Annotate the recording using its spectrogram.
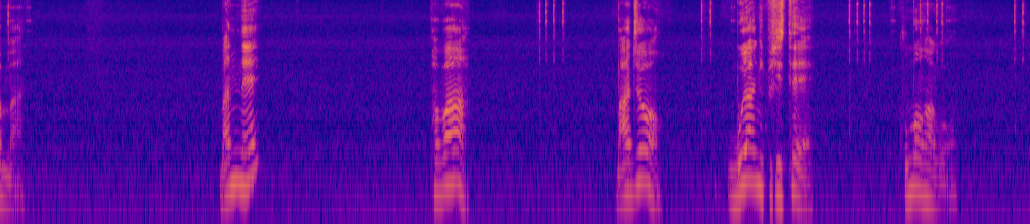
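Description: A young man speaks in short bursts with animation into a microphone.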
